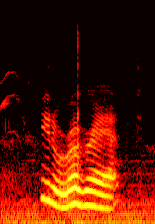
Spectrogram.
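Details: Cat meowing indoors: one drawn-out, wavering meow lasting about a second, rising slightly and falling again, in a quiet room.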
